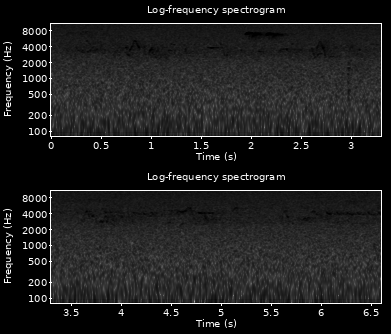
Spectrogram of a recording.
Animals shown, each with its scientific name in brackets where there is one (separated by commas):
Winter Wren (Troglodytes hiemalis), Black-capped Chickadee (Poecile atricapillus), Red-eyed Vireo (Vireo olivaceus)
